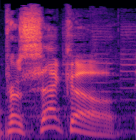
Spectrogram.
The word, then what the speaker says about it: Prosecco: Prosecco.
